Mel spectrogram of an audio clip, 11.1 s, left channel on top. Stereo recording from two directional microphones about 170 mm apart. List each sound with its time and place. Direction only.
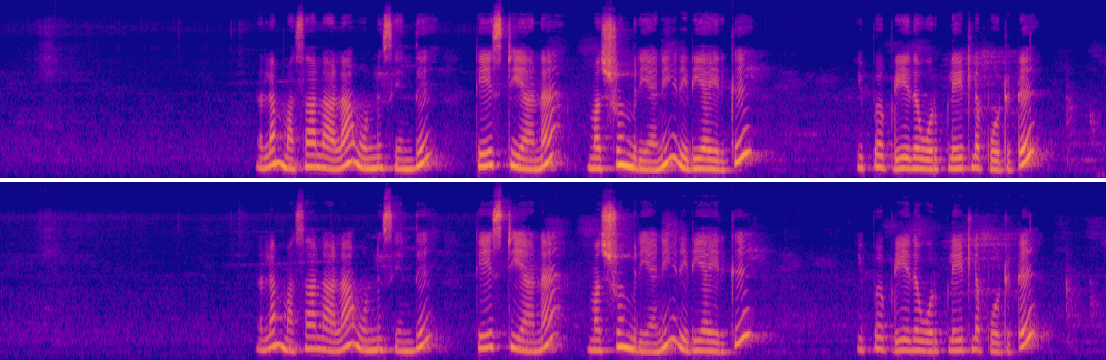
2.6 s a woman's voice: 15° left (ahead or behind)
8.5 s a woman's voice: 15° left (ahead or behind)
